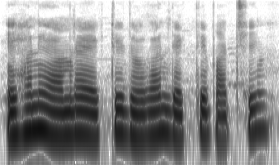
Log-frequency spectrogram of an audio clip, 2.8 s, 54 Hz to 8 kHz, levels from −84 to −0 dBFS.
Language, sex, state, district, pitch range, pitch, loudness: Bengali, male, West Bengal, Cooch Behar, 130-150 Hz, 135 Hz, -14 LUFS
